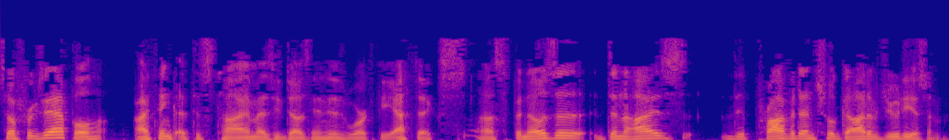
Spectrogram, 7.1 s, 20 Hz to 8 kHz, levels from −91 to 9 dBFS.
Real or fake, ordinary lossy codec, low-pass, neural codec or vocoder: real; MP3, 24 kbps; 7.2 kHz; none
